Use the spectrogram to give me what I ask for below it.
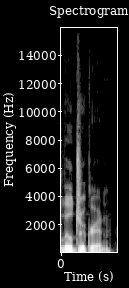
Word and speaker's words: Liljegren: Then Henry Thrun and Vincent Desharnais, and then Marc-Edouard Vlasic, who's somehow still in the league, and Timothy Liljegren, or Liljegren. I think he did come out and say like he wants it to be pronounced Liljegren.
